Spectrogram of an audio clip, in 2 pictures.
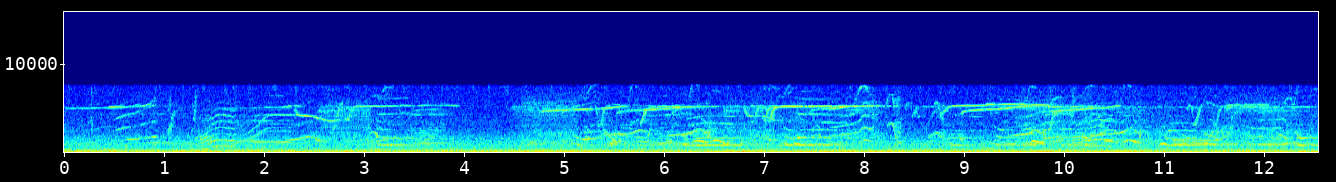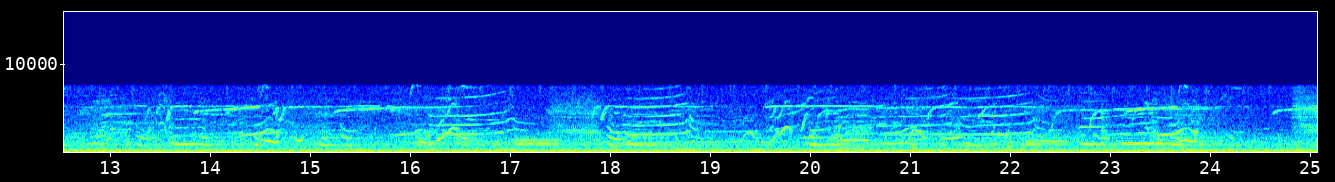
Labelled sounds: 0.0	0.7	killer whale, southern resident, 4.9 to 5.1 kHz
1.8	2.3	killer whale, southern resident, 1.1 to 1.2 kHz
2.9	3.8	killer whale, southern resident, 1.1 to 5.3 kHz
4.7	5.7	killer whale, southern resident, 4.6 to 5.2 kHz
6.0	6.3	killer whale, southern resident, 1.9 to 2.4 kHz
7.2	7.7	killer whale, southern resident, 5.1 to 5.3 kHz
8.9	9.9	killer whale, southern resident, 4.5 to 5.5 kHz
10.2	10.6	killer whale, southern resident, 1.9 to 3.8 kHz
11.0	12.1	killer whale, southern resident, 0.75 to 5.5 kHz
12.9	13.9	killer whale, southern resident, 3.7 to 4.5 kHz
15.1	15.4	killer whale, southern resident, 1.6 to 1.9 kHz
15.7	17.4	killer whale, southern resident, 1.2 to 6.5 kHz
17.9	18.5	killer whale, southern resident, 0.89 to 5.2 kHz
18.9	23.5	killer whale, southern resident, 2.0 to 6.5 kHz
24.6	24.9	killer whale, southern resident, 4.4 to 4.9 kHz

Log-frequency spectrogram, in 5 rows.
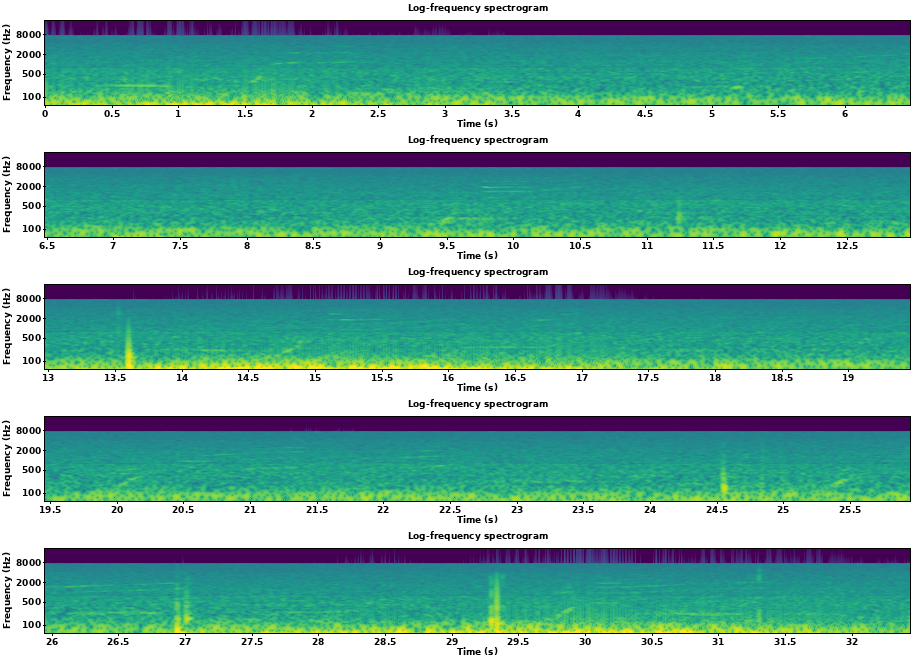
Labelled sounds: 1.7	2.3	humpback whale, 0.99 to 2.4 kHz
9.7	10.1	humpback whale, 1.4 to 2.0 kHz
15.1	15.9	humpback whale, 1.4 to 2.0 kHz
22.1	22.5	humpback whale, 1.2 to 1.4 kHz
25.9	27.0	humpback whale, 1.4 to 2.0 kHz
30.3	30.8	humpback whale, 1.4 to 1.9 kHz

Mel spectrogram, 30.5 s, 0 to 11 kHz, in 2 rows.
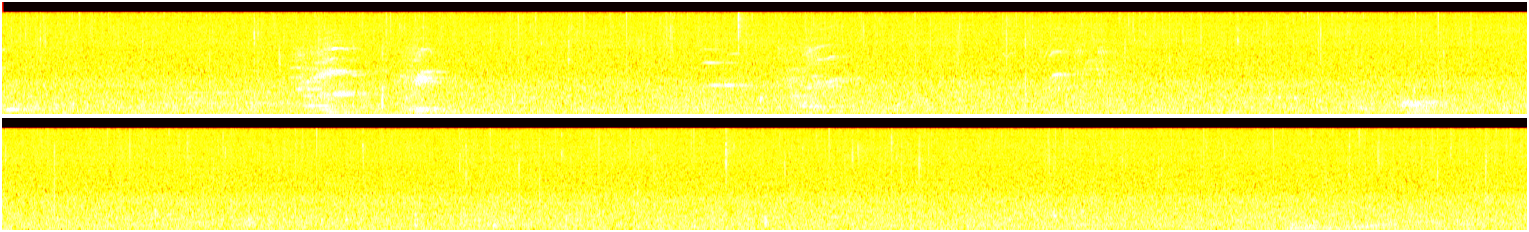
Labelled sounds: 3.0	4.5	humpback whale, 0.88 to 2.8 kHz
7.0	7.4	humpback whale, 0.81 to 0.91 kHz
8.0	8.5	humpback whale, 0.81 to 3.0 kHz
10.4	10.8	humpback whale, 1.0 to 2.5 kHz

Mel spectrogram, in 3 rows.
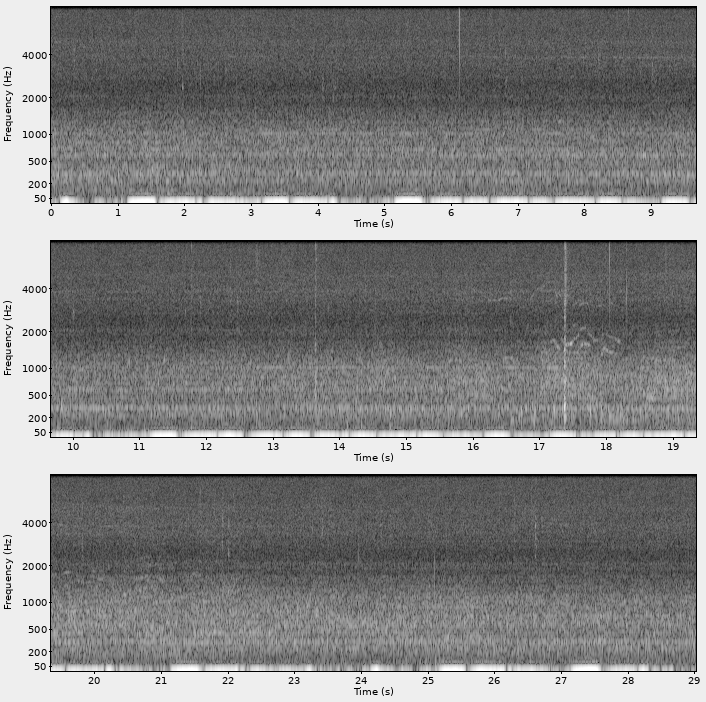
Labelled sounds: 16.1	16.7	killer whale, southern resident, J pod, whistle, 3.2 to 3.8 kHz
16.8	18.2	killer whale, southern resident, J pod, 1.0 to 8.0 kHz

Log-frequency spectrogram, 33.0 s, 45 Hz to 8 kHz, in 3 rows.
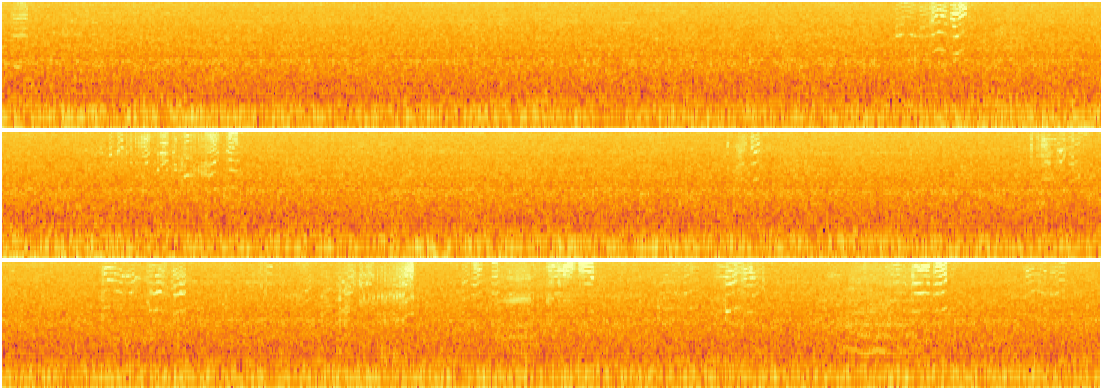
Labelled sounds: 12.9	13.2	Pacific white-sided dolphin, 1.3 to 1.7 kHz
21.4	21.7	Pacific white-sided dolphin, 2.1 to 2.6 kHz
22.9	23.2	Pacific white-sided dolphin, 5.8 to 6.3 kHz
26.9	27.7	Pacific white-sided dolphin, 1.5 to 6.8 kHz
29.1	29.6	Pacific white-sided dolphin, 0.96 to 4.3 kHz

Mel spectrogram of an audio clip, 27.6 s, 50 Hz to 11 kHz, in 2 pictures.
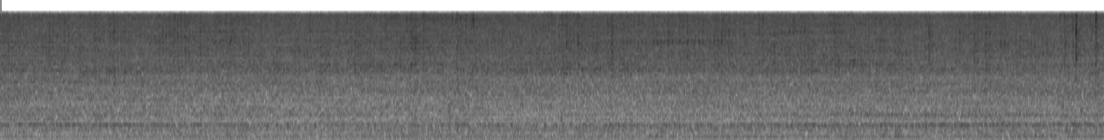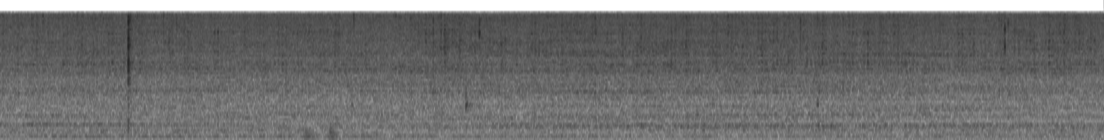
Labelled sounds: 17.2	18.4	fish, 0 to 0.51 kHz

